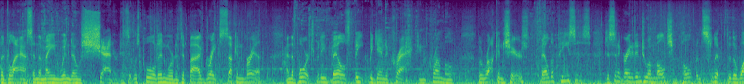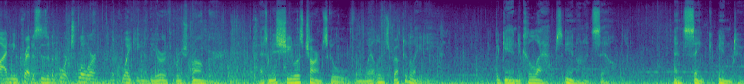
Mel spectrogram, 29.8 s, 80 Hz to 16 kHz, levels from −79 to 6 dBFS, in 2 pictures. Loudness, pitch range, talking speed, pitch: -13 LUFS, 90-125 Hz, 155 wpm, 100 Hz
